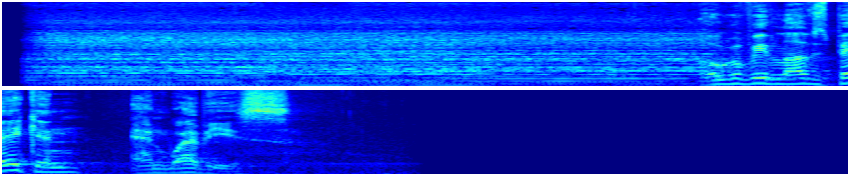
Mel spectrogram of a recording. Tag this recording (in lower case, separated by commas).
speech, music, man speaking, monologue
